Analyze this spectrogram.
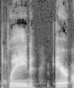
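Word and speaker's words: plein air: Plain Air Art Festival, according to our producers. Plain, spelled P-L-E-I-N, is outdoor painting.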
